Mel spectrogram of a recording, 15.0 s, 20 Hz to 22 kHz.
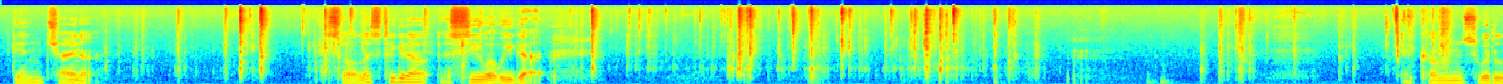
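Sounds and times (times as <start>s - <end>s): plastic packaging crackling: 0.8s - 10.5s, 12.0s - 14.7s.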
